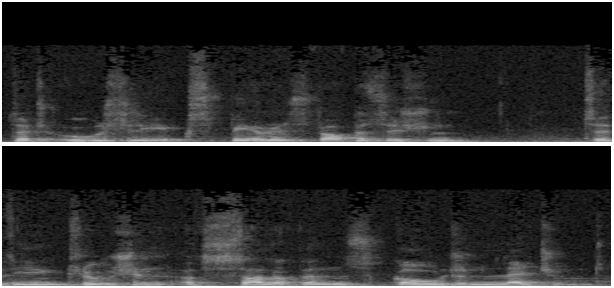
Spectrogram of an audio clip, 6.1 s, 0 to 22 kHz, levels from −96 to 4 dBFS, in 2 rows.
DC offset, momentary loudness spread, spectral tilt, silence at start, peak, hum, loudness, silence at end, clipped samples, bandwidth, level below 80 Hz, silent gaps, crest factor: under 0.1%; 8 LU; -6.5 dB/octave; 0.05 s; -10 dBFS; none; -29 LUFS; 0 s; under 0.1%; 15 kHz; -56 dBFS; none; 18 dB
